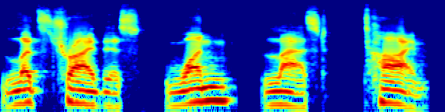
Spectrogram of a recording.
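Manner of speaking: low, deep, contemptuous, sneering menace. A shadowy figure speaks to the gagged Dietrich, in a deep sneering voice. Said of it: "the deep voice sneered".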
